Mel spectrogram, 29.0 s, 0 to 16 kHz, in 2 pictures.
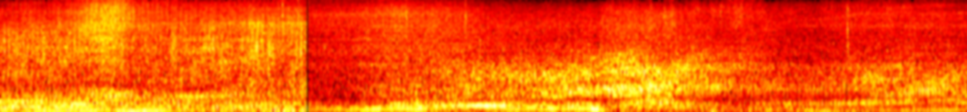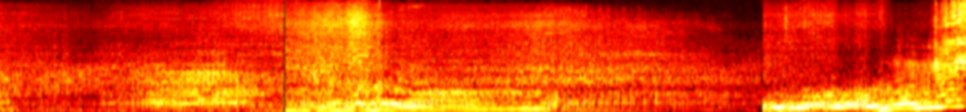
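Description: Several performance cars pull away one after another, each engine revving up through the gears and then fading as it goes by. Near the end an Aston Martin V12 accelerates away with a steeply rising pitch.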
